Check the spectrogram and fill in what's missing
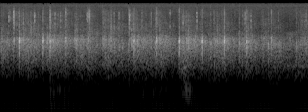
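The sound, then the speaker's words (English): An audience claps hands in a dense, steady patter of many overlapping claps, moderately loud with sharper accents scattered throughout; no voices are heard over it. “Oh, you ought to clap your hands right now to that.”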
